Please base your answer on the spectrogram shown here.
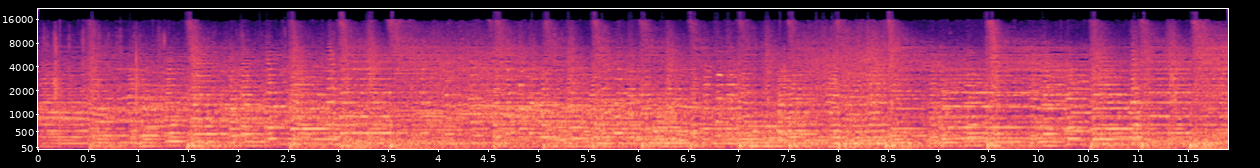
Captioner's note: cheers and applause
